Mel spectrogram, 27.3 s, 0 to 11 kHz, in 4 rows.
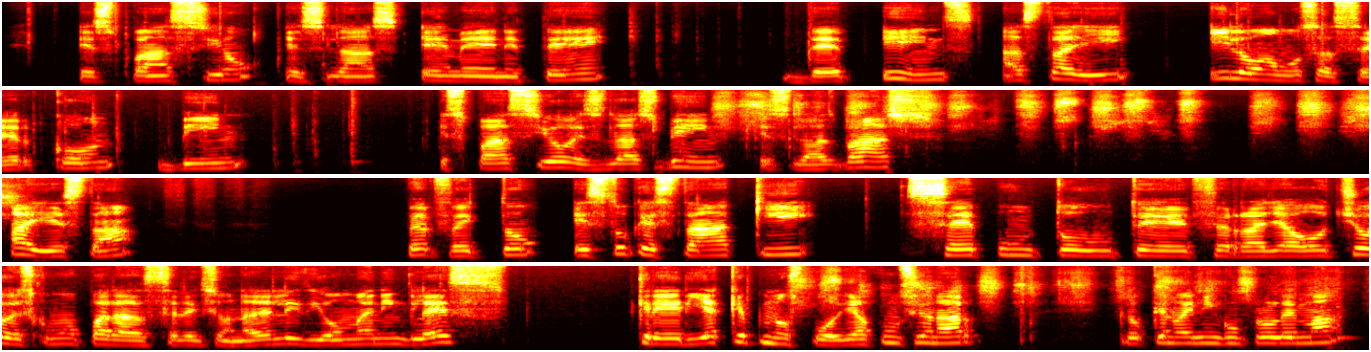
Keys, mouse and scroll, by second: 0.0-1.5 typing, 2.9-4.1 typing, 5.2-8.1 typing, 9.6-11.5 typing, 17.9-26.9 drag, 26.9 Return.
